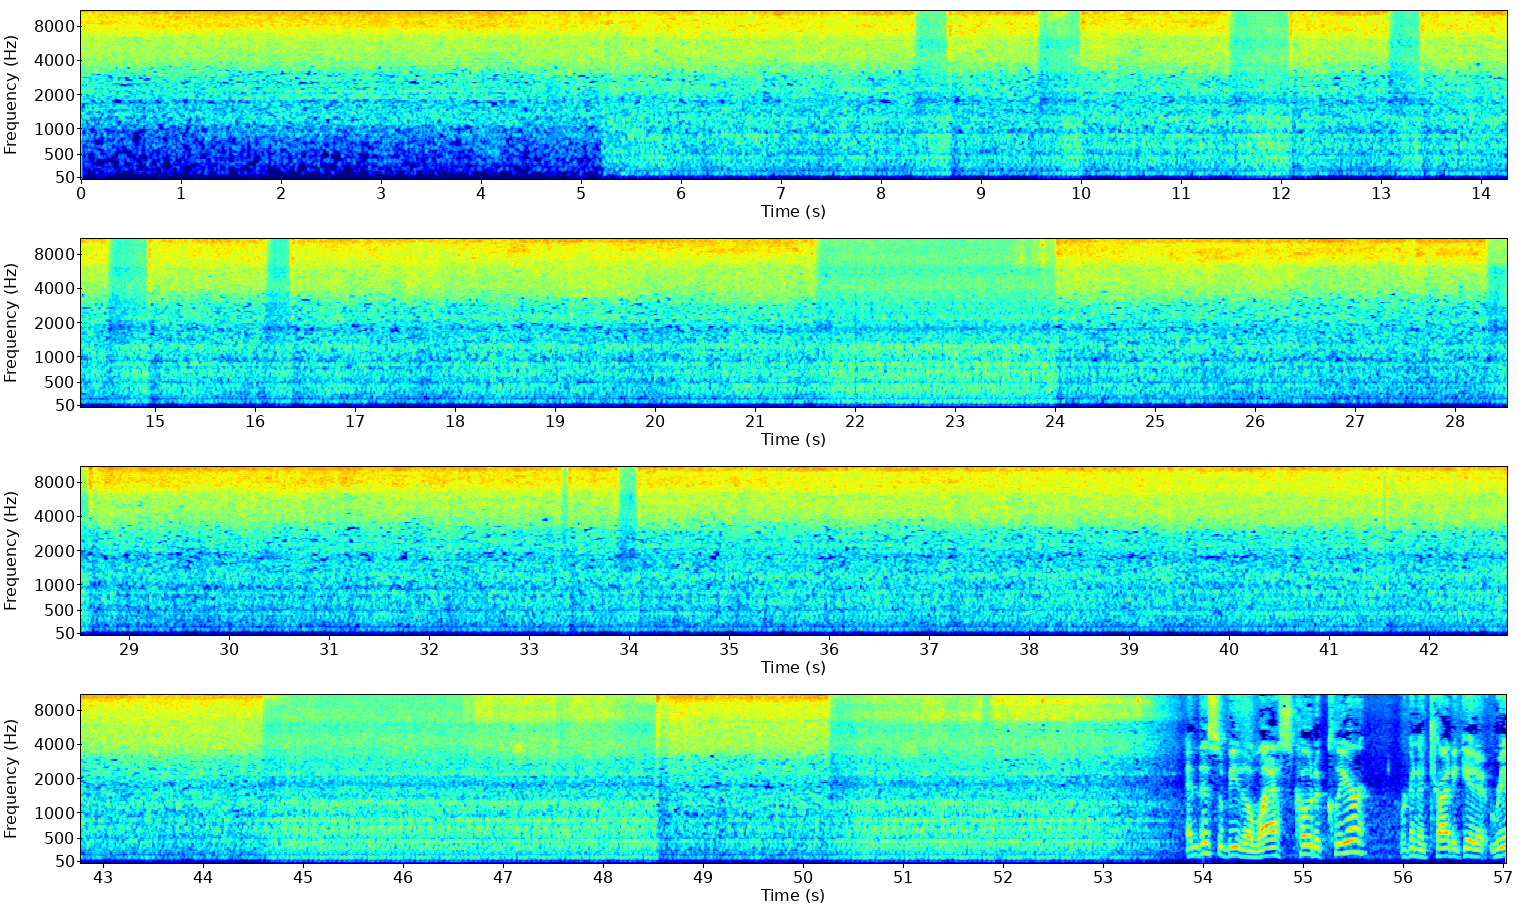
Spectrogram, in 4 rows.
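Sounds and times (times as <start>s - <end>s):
spray gun hissing: 0.0s - 21.7s, 23.8s - 44.7s, 46.6s - 53.5s.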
